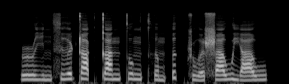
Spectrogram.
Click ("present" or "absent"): absent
